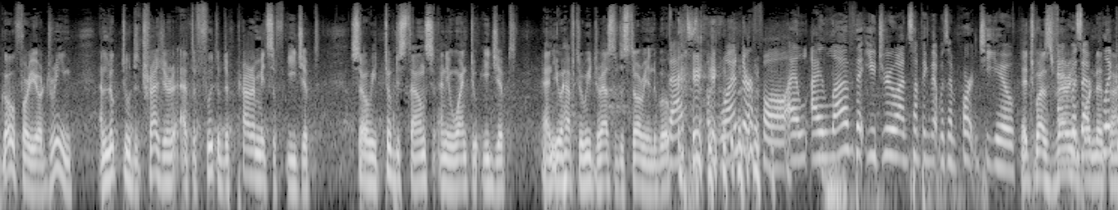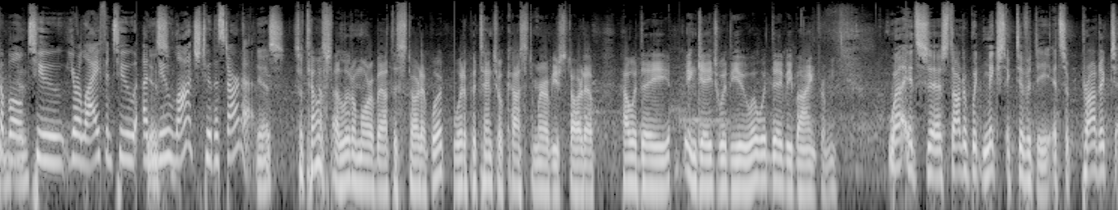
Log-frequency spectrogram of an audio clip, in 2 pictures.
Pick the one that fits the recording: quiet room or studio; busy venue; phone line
busy venue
